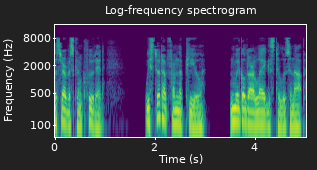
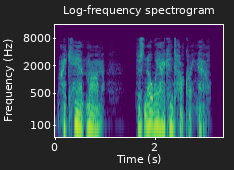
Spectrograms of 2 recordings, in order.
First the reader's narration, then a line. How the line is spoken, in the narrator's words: I whispered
